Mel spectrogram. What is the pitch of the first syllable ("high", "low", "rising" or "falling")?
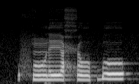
low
